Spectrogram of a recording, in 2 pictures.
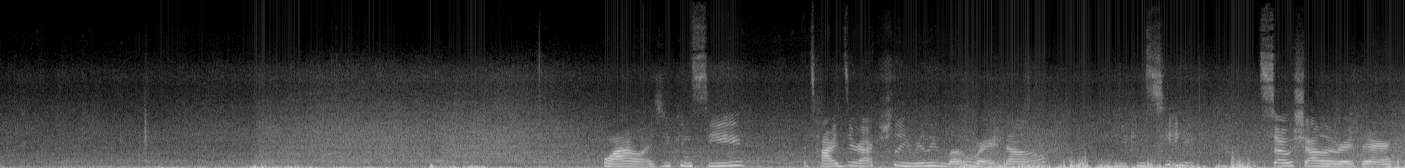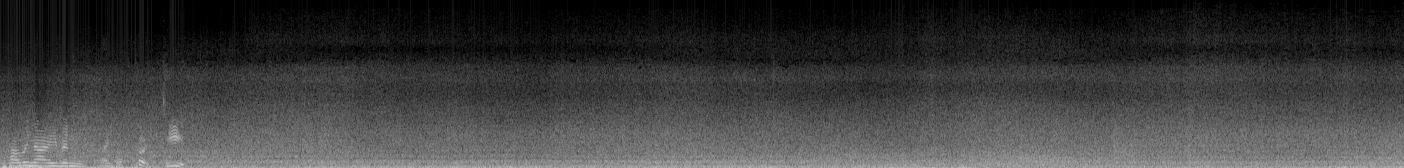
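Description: Small waves wash gently over rocks.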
